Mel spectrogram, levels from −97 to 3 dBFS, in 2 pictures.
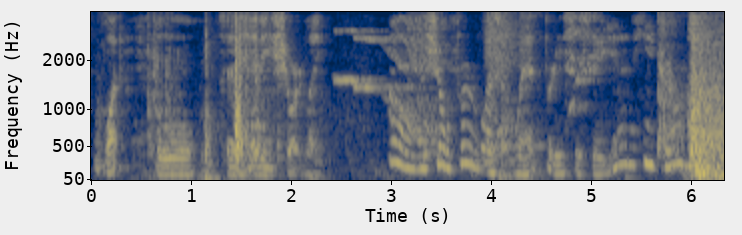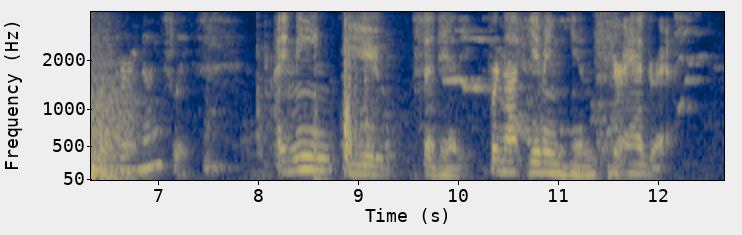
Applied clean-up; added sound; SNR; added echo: classical method WPE with log-MMSE.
